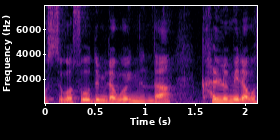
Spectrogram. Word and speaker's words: 칼륨: 칼륨이라고 쓰고 포테슘이라고 읽는다. 왜 영어식으로 읽는 게 아직까지는 더 국제적으로 인정받기 때문이죠.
